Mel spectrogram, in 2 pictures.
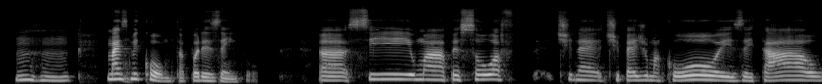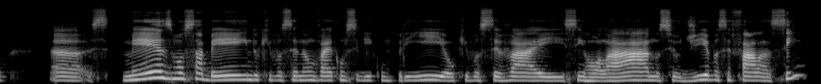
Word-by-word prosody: Uhum. 185 -4 -5 0.4
Mas 245 +1 +6
me 255 0 0
conta, 155 -10 -2
por 180 +3 0
exemplo, 150 -6 -5 0.6
hã, 185 -1 +1
se 240 +2 -1
uma 220 -2 +3
pessoa 225 +2 0
fi 225 0 -17 0.4
te, 230 - -8
né, 200 -3 -4
te - - -8
pede 195 0 -2
uma 185 -2 -6
coisa 190 -3 +2
e 165 - -6
tal, 185 +1 0 0.4
hã, 180 -2 -2
s - - -9
mesmo 265 +7 +4
sabendo 215 -4 +1
que 210 - -11
você 195 0 -6
não 195 0 -4
vai 195 0 0
conseguir 190 0 -7
cumprir 185 +2 -3
ou 170 - -5
que 190 +2 -11
você 180 0 -4
vai 180 -1 +1
se 190 - -5
enrolar 175 +3 +5
no 185 -1 -4
seu 175 0 -4
dia, 195 +7 0
você 200 -1 -6
fala 185 -2 +3
sim? 350 - -4
195 Hz, 150 wpm, -24 LUFS, 180-215 Hz, 0.6 s, Mas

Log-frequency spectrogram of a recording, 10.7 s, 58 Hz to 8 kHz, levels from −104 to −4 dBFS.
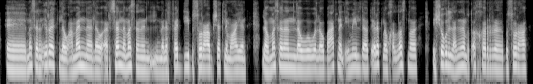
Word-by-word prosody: آآ، 140 -1 +2
مثلًا 155 0 0
إيه 175 - -1
رأيك 180 -2 +4
لو 130 -3 +2
عملنا 150 +2 +2
لو 135 -1 +2
أرسلنا 165 +5 +2
مثلًا 150 -3 +1
ال 130 -1 -4
الملفّات 135 +4 -1
دي 155 +2 -4
بسرعة 150 0 +2
بشكل 145 +2 -2
معيّن، 135 0 0 0.3
لو 135 -2 +2
مثلًا 155 -1 +1
لو 140 0 +2
لو 140 -1 0
بَعتنا 145 +3 -1
الemail 150 +2 -4
ده، 145 -2 +1
إيه - - +1
رأيك 180 -1 0
لو 145 - 0
خلّصنا 155 +4 -2 0.3
الشغل 180 -1 +1
اللي 155 -4 +1
عندنا 160 +5 0
متأخّر 150 -1 -2
بسرعة، 150 +1 -2
145 Hz, 175 wpm, -22 LUFS, 140-160 Hz, 0.3 s, رأيك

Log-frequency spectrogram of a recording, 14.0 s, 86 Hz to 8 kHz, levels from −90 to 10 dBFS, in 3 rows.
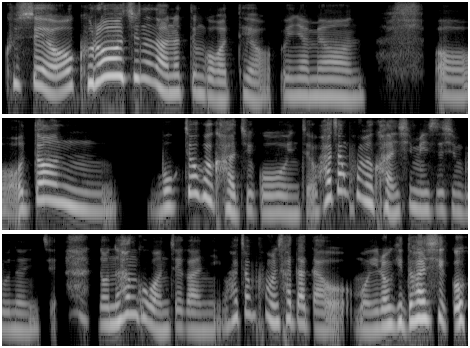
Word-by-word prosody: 글쎄요. 260 -5 +2
그러지는 370 +1 +7
않았던 210 -2 -1
것 180 -2 -4
같아요. 165 +1 -7
왜냐하면 180 -2 -5 0.7
어 175 -1 -7
어떤 205 -4 +1 0.3
목적을 255 - 0
가지고 180 -3 -4
인제 170 +1 -11
화장품에 320 -2 0
관심이 200 -1 -4
있으신 195 -1 -10
분은 170 -1 -10
인제 180 - -19 0.4
"너는 210 +2 0
한국 280 -5 -2
언제 175 +1 -6
가니? 165 +1 -8
화장품을 270 0 -4
사다 225 -3 -1
다오." 175 -4 -5
뭐 165 - -7
이러기도 200 +6 +1
하시고 250 -4 +5
205 Hz, 285 characters per minute, -25 LUFS, 180-265 Hz, 0.7 s, 그러지는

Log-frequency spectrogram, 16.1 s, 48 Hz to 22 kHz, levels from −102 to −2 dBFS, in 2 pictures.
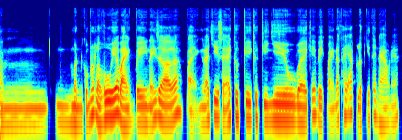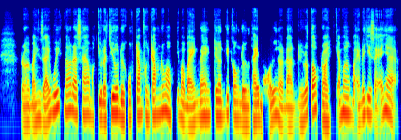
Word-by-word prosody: ưm, 95 0 -5 0.5
mình 100 -2 -1
cũng 100 +3 -4
rất 145 +1 +1
là - - +4
vui 130 +6 +6
á 160 - +8
bạn, 100 -6 +3
vì 105 0 +1
nãy 110 +5 -1
giờ 115 -4 +3
á 150 - +2 0.2
bạn 100 +1 -6
đã 115 - -1
chia 130 +1 0
sẻ 120 -1 -2
cực 125 -2 -2
kỳ, 120 -1 +1
cực 125 +1 -5
kỳ 115 - -1
nhiều 115 -1 +3
về 105 -2 +3
cái 145 +7 -4
việc 105 -8 -3
bạn 100 - -7
đã 115 +2 -4
thấy 145 +2 -5
áp 155 0 -5
lực 100 -2 -4
như 120 - -8
thế 140 - -7
nào 100 -3 -5
nè, 105 +3 -11 0.5
rồi 105 0 -3
bạn 105 +4 -3
giải 105 -1 +1
quyết 180 +9 +2
nó 175 +1 +1
ra 160 -3 +3
sao 150 -1 -1
mặc 130 -3 -9
dù 130 - +1
là 120 - +3
chưa 160 -1 +6
được 130 -4 +3
100%, 140 +2 0
đúng 170 +1 +1
hông? 155 -5 +1
Nhưng 140 - -10
mà 120 - +1
bạn 105 +3 +1
đang 135 +1 0
trên 135 -2 +1
cái 155 - 0
con 125 -2 -2
đường 105 -1 +1
thay 115 0 +3
đổi 115 +5 -2
rồi 100 - -1
đà 100 0 0
điều 110 +3 -8
rất 145 +4 0
tốt 175 +2 +5
rồi. 115 -4 +1
Cảm 160 +2 -1
ơn 155 -2 0
bạn 105 - -2
đã 140 - 0
chia 150 -2 +1
sẻ 145 - -3
nha! 170 -4 +1
120 Hz, 265 wpm, -23 LUFS, 105-145 Hz, 0.5 s, á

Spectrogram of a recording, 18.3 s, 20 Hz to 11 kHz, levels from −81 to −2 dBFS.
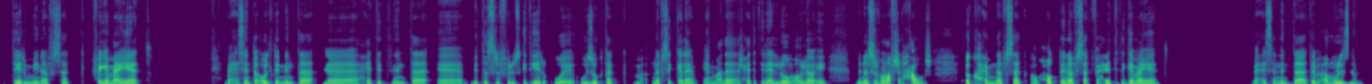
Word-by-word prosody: ترمي 125 -4 +1
نفسك 135 +5 -3 0.3
في 100 - +2
جمعيّات، 95 -1 +4 1.0
بحيث 110 +1 -3
أنت 110 - 0
قُلت 120 -1 +2
إن 100 +1 -1
أنت 130 +2 +1 0.2
آآ، 95 -1 +1
حِتّة 120 0 -4 0.2
إن - - -1
أنت 115 0 0
آآ، 90 0 -1
بتصرِف 110 +2 -5
فلوس 110 +2 -4
كتير 125 0 -1
و 95 -2 +1
وزوجتك 135 +7 -2
م 100 -2 -8
نفس 115 +2 -2
الكلام، 100 -6 0
يعني 85 0 -5
ما 90 - -2
عندهاش 115 +4 0
حِتّة 115 - -3
اللي 105 +1 0
هي - - +4
اللوم 105 +1 +2
أو - - +1
اللي 95 +2 +2
هو - - +4
إيه، 105 +1 -1 0.4
بنصرِف 115 +4 0
ما 100 - +4
بنعرفش 105 - +4
نحوّش، - - +1 0.5
اقحِم 95 -1 +2
نفسك 140 +4 +1
أو 90 - -3
حُط 125 -1 +2
نفسك 110 -1 +3
في - - -4
حِتّة 135 +2 0
الجمعيّات. 95 -2 +2 1.1
بحيث 100 0 -4
إن 95 +2 -4
أنت 110 -2 +3
تبقى 95 - +1
مُلزَم. 100 -6 0
105 Hz, 165 wpm, -26 LUFS, 95-120 Hz, 1.1 s, جمعيّات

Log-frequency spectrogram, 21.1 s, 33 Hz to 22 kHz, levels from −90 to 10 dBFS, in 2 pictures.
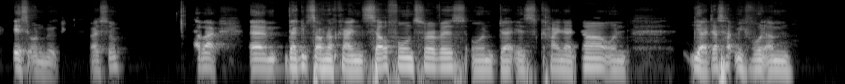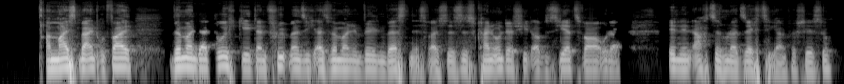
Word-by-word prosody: ist 115 -3 0
unmöglich, 90 -3 -11 0.3
weißt 100 +3 -10
du? 130 +1 -9 1.0
Aber, - - -1 0.4
ähm, 115 -1 +3
da 125 - +3
gibt's 135 +2 -2
auch 115 - +6
noch 110 -3 +3
keinen 105 -1 +3
Cellphone-Service 125 +1 +2
und 105 -1 -4
da 105 - +1
ist 105 0 -8
keiner 110 -2 -3
da. 125 -1 +2
Und 105 -1 -5 0.8
ja, 120 -6 +4
das 120 +4 0
hat - - -4
mich 105 -4 -3
wohl 110 0 -1
am 100 -2 -1 1.2
am 110 +1 +7
meisten 115 0 +8
beeindruckt, 115 -2 +2
weil, 125 -2 +6 0.4
wenn 120 +2 +6
man 125 -2 +7
da 115 - +4 0.2
durchgeht, 130 -5 0
dann 105 -3 -1
fühlt 135 +6 -1
man 110 0 -1
sich, 105 0 -5
als 110 -1 -1
wenn 110 0 +2
man 110 0 0
im 95 -3 -6
Wilden 105 -3 -3
Westen 100 +1 -1
ist, - - -11
weißt - - -6
du? - - -4
Es 95 0 -7
ist 105 - -7
kein 105 0 -1
Unterschied, 110 0 -4
ob 95 - -7
es 95 -1 -15
jetzt 110 -1 -5
war 100 0 -3
oder 100 -1 -7 0.7
in 115 -1 0
den 105 0 -2
1860ern, 95 -4 -4
verstehst 95 0 -9
du? 105 0 -7
110 Hz, 170 wpm, -21 LUFS, 100-120 Hz, 1.2 s, meisten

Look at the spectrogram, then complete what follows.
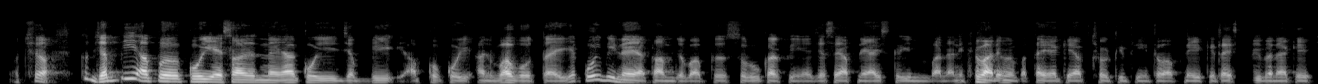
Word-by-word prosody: अच्छा। - - -1 0.4
तो 265 - -5
जब 145 +4 +8
भी 275 0 +2
आप 155 0 +3 0.3
कोई 130 -1 +5
ऐसा 115 -1 +6 0.3
नया 95 +1 +5
कोई 95 -2 -1
जब 90 -3 -5
भी 95 +1 -6 0.3
आपको - - -8
कोई 85 0 -5
अनुभव 90 +2 +3
होता 80 0 -4
है 80 0 -2
या - - -4
कोई 200 +4 +2
भी 170 - +1
नया 100 -6 +3
काम 80 -1 -1
जब - - -9
आप 80 +2 -6
शुरू 85 +1 -8
करती 75 - -4
हैं 80 0 -11
जैसे - - -7
आपने - - -4
आइसक्रीम 80 0 -7
बनाने 80 0 -7
के - - -5
बारे 90 - +7
में 95 -2 -4
बताया 85 0 -3
कि 80 - -9
आप - - -10
छोटी - - -9
थीं 80 -1 -14
तो 80 - -4
आपने 85 +1 -9
एक - - -12
रेसिपी 95 - -7
बना 80 -1 -4
के 85 - -6
85 Hz, 200 wpm, -21 LUFS, 80-100 Hz, 0.4 s, जब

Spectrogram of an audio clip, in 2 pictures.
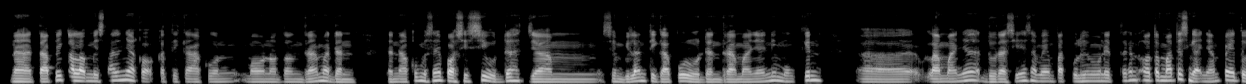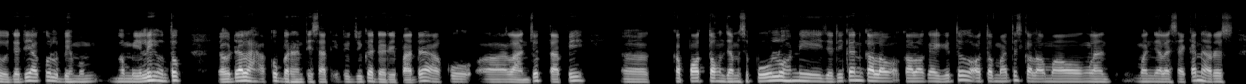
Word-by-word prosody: Nah 135 -1 +5
tapi 135 +10 +4
kalau 175 -4 +6
misalnya 185 +6 +2
kok - - -3
ketika 130 -1 -4
aku 130 +2 -8 0.3
mau 125 0 -1
nonton 120 0 -4
drama 135 +7 +2
dan, 115 -3 -1 0.3
dan 125 +1 -4
aku 175 +8 -3
misalnya 180 +3 +2
posisi 145 +5 +3
udah 165 +4 +2
jam 125 -2 +2 0.4
09.30 135 -1 +1
dan 115 0 -1
dramanya 120 +2 0
ini 180 - +1
mungkin, 185 +5 0 0.3
eee, 120 -1 -2
lamanya 135 +8 +2
durasinya 130 +5 0
sampai 150 -5 0
45 150 +2 -2
menit 150 - -2
kan 195 +3 -1
otomatis 190 +3 +3
nggak 140 - +3
nyampe 150 +8 +1
tuh, 125 - +2
jadi 160 +9 +1
aku 180 -1 0
lebih 130 -3 -3
mem 130 +6 -8
memilih 135 +8 +2
untuk, 185 +2 +2 0.3
ya 120 - +1
udahlah 165 -5 +6
aku 165 +7 -2
berhenti 120 -2 -1
saat 120 -1 -2
itu 125 +1 -10
juga, 125 +4 -1
daripada 115 +4 0
aku, 125 0 -5
eee, 115 -1 -2
lanjut 110 +9 0
tapi, 170 +9 -1 0.4
eee, 120 -1 -3 0.2
kepotong 150 0 +2
jam 135 0 0
10.00 165 +5 +3
nih, 160 -3 0
jadi 145 +3 -4
kan 195 +1 +2
kalau 160 -5 +3
kalau 145 0 +1
kayak 145 -1 -3
gitu 205 +3 0
otomatis 145 +5 -2
kalau 135 -6 -1
mau 130 -1 0
ngelan 130 -2 -3 0.3
menyelesaikan 130 +2 -3
harus, 135 -3 -2
135 Hz, 165 wpm, -21 LUFS, 125-165 Hz, 0.4 s, kalau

